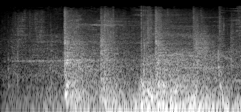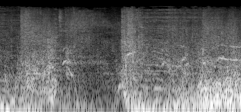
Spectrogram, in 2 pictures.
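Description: Magic blasts burst and crackle loudly.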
